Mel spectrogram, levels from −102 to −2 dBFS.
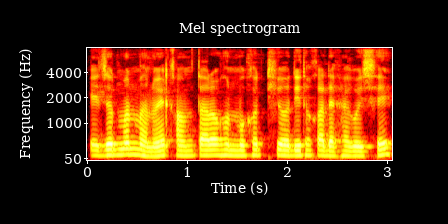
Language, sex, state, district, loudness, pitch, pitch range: Assamese, male, Assam, Kamrup Metropolitan, -16 LUFS, 140 Hz, 130-145 Hz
